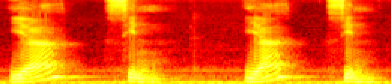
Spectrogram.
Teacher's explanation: Di sini sebetulnya ada alif kecil, tapi tidak dinampakkan. Ya, ini panjang 2 harokat, sedangkan sin 6 harokat.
